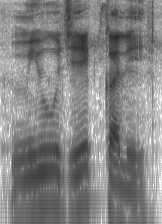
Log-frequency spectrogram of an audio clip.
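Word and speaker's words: musically: चलिए जानते हैं चकि यदि ए के बाद डबल एलवाई आए तो ए साइलेंट होता है जैसे एम यू एस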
